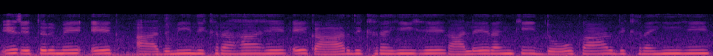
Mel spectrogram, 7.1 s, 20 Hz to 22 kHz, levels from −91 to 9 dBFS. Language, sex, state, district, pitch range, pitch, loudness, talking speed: Hindi, female, Goa, North and South Goa, 205-225 Hz, 220 Hz, -34 LUFS, 170 wpm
